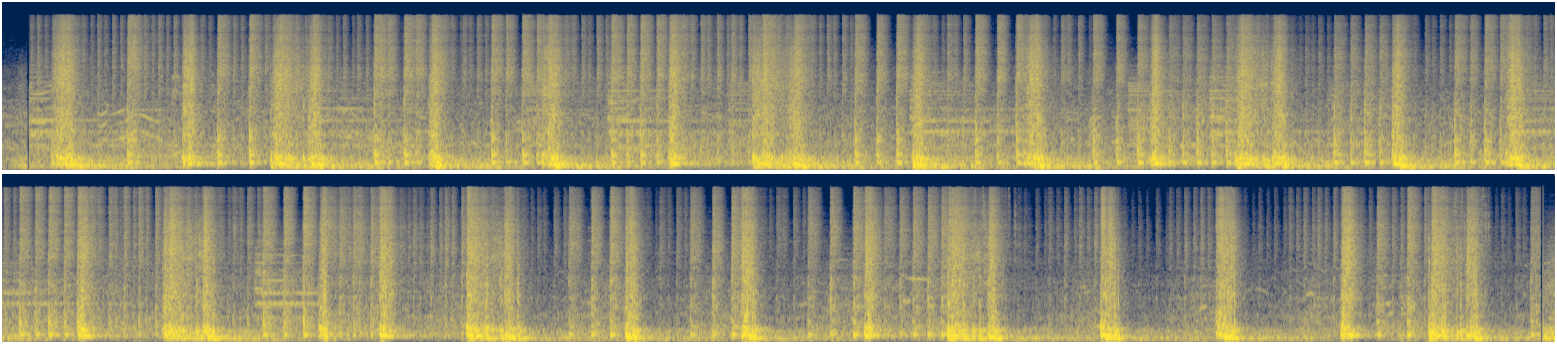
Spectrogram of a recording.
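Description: A marching procession drum corps of snare drums with a bass drum beats a steady, repeating march rhythm with rolls, the low beats falling about once a second.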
